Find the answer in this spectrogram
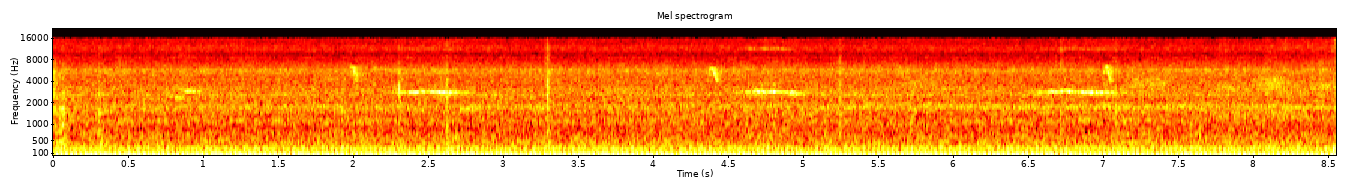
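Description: Steady low cabin hum of the Toyota Veloz idling with its air conditioning and rear double blower running, heard from inside the car. A few faint short high chirps come through it.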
